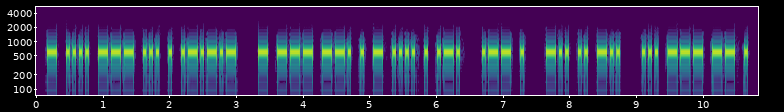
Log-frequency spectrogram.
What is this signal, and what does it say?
Morse code, heard as a keyed tone, about 25 wpm, 600 Hz. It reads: THOSE. TOGETHER WE DID SOME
